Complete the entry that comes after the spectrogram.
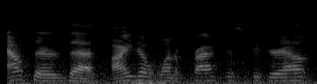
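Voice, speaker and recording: A middle-aged woman, a guest, telling a story in an animated, emphatic way. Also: lowish voice, normal speed, a crowd in the background. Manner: animated, emphatic, quotes voices in her stories. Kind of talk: casual storytelling.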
